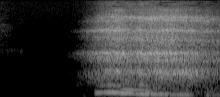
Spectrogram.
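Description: A person's long, breathy sighing out-breath, voiced and sliding down in pitch, starting just under a second in and trailing off.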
